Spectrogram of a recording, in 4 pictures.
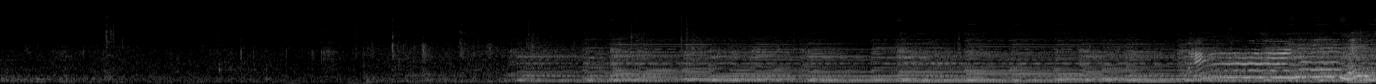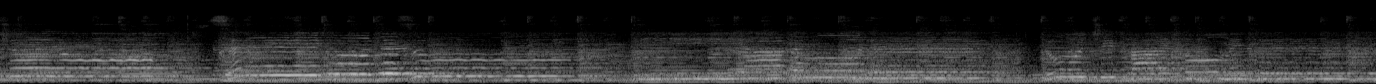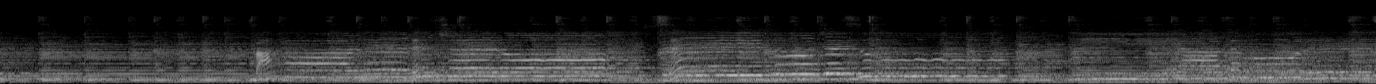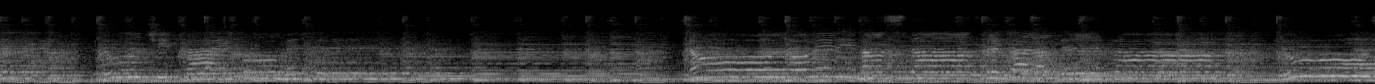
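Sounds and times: voices singing a hymn: 0:11.9 - 0:46.3, 0:48.1 - 0:55.0.

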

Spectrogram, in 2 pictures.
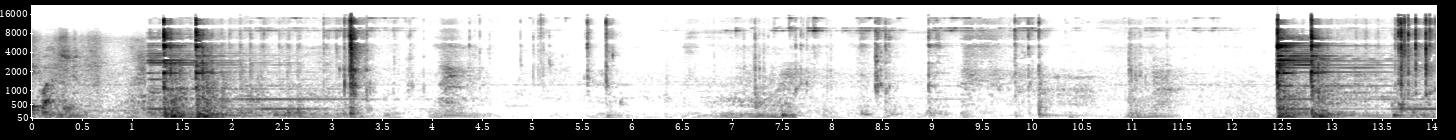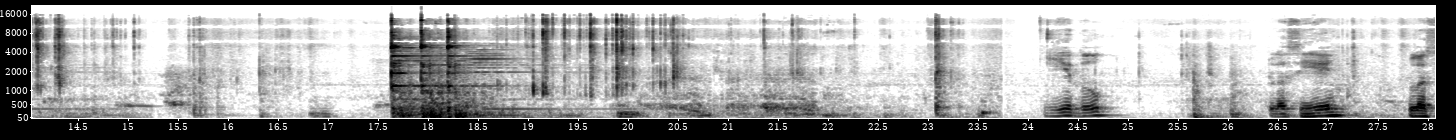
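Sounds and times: eggs cracking on a metal bowl: 0:01.2 - 0:03.5, 0:12.5 - 0:15.8, 0:17.6 - 0:23.5.

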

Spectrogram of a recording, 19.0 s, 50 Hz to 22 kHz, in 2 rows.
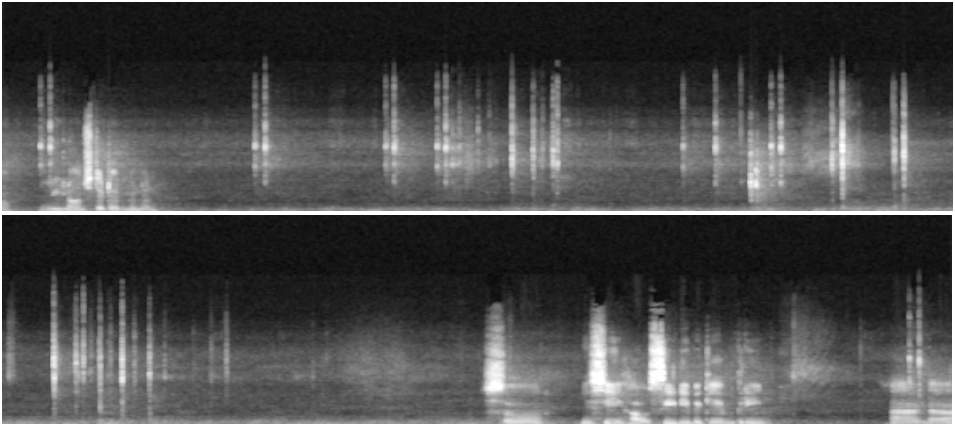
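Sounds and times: low hum: 0:00.0 - 0:19.0
keyboard typing: 0:00.4 - 0:00.7, 0:02.5 - 0:02.8, 0:03.8 - 0:05.7, 0:06.8 - 0:11.8.

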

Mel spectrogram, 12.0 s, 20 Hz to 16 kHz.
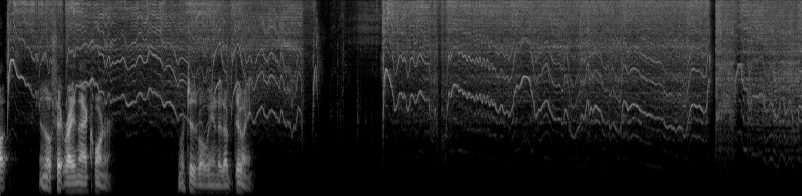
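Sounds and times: die grinder cutting steel: 0:00.2 - 0:04.4.

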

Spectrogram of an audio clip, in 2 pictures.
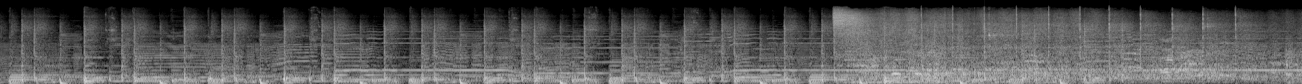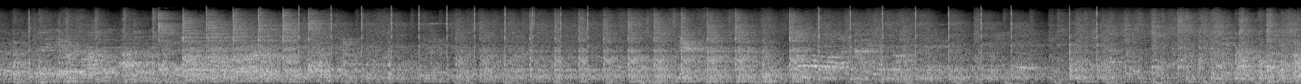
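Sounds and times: workshop chatter: 0:04.2 - 0:26.0
hammers striking nails: 0:09.0 - 0:12.5, 0:14.6 - 0:26.0.

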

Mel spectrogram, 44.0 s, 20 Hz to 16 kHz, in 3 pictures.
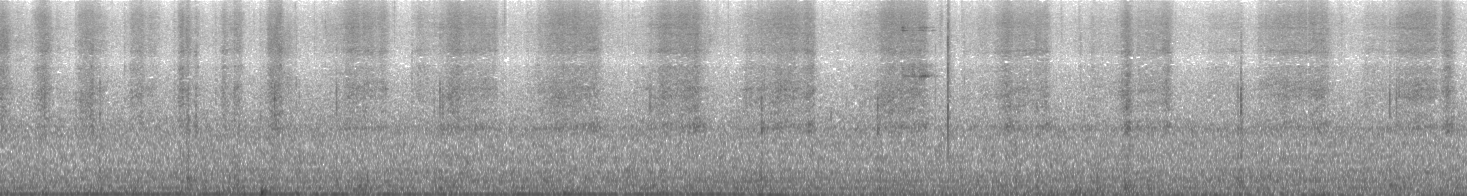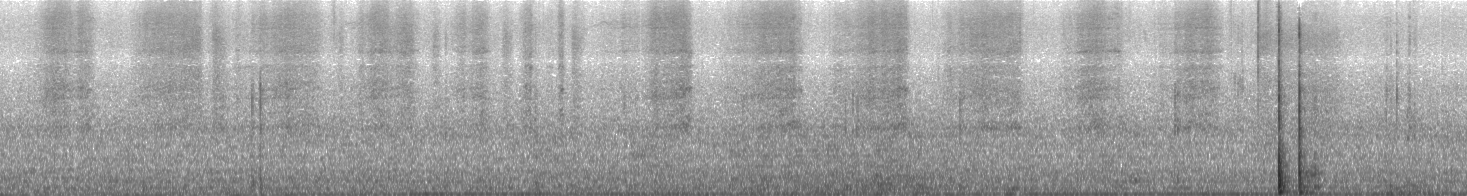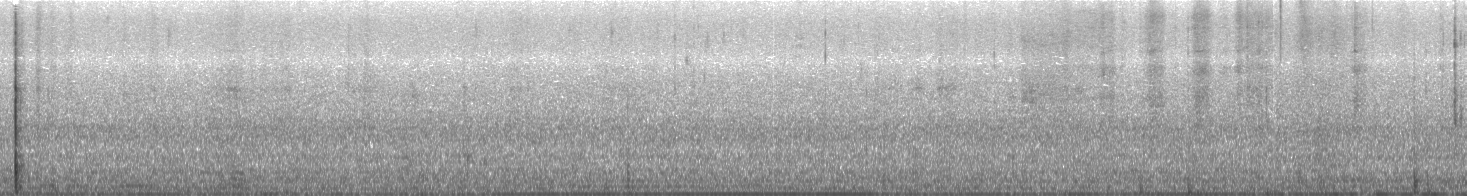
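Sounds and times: brush swishing through fur: 0:00.0 - 0:27.2, 0:39.5 - 0:43.1.

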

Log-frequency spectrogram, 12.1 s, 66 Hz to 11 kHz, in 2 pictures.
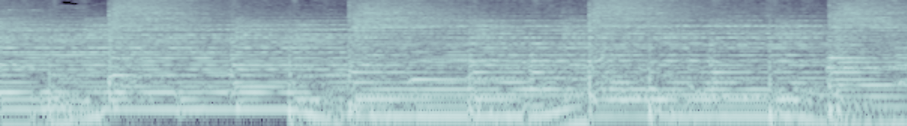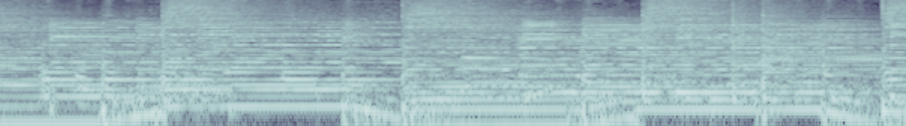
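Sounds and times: instrumental melody: 0:00.0 - 0:12.0
held low bass note: 0:01.9 - 0:07.6.

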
